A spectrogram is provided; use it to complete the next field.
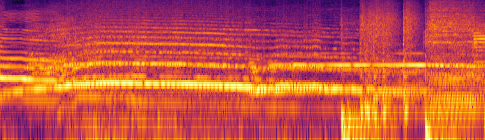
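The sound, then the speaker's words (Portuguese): A wolf howl sound effect: several long overlapping tones that slide upward and then hold steady, loud and continuous, with a brief rough noisy burst near the end. “Vamos ao nosso uivo?”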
